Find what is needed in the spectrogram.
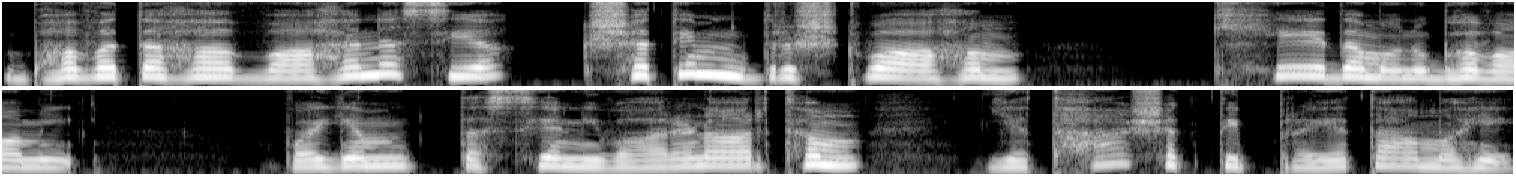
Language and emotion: Sanskrit, sad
